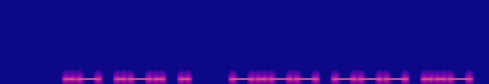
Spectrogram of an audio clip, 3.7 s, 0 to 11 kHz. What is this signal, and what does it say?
Morse code, heard as a keyed tone, about 25 wpm, 700 Hz. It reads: ARE YOU
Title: Sentences from Top 700 Words 25wpm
